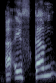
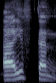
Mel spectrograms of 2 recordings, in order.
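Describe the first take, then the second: First: The second hamza is pronounced fully. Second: The second hamza is softened, not fully pronounced.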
